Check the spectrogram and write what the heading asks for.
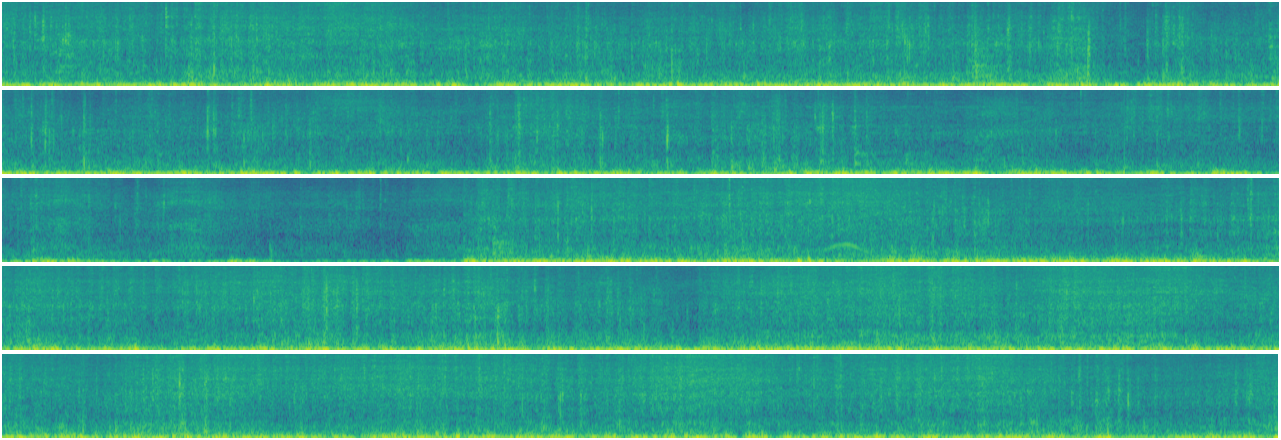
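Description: Wind rumbling on the camera's microphone over the rolling noise of mountain bike tyres on a dirt and leaf-covered singletrack during a fast descent. The noise quietens briefly about halfway through, then returns.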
